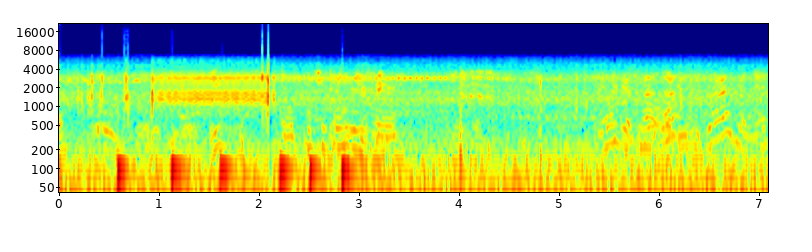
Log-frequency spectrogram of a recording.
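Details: A male emu (Dromaius novaehollandiae) at the Toronto Zoo gives low, deep, thumping guttural grunts, about six in three seconds, then falls quiet while people talk over a steady background hum.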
